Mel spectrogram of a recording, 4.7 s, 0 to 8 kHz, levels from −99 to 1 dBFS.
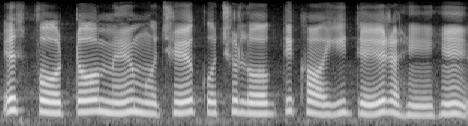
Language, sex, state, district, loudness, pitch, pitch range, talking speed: Hindi, male, Madhya Pradesh, Katni, -15 LUFS, 215 Hz, 205-235 Hz, 130 wpm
